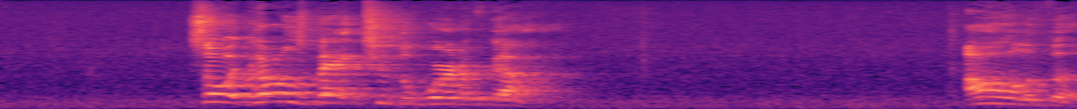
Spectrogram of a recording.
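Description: A middle-aged man speaks calmly and slowly into a microphone.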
